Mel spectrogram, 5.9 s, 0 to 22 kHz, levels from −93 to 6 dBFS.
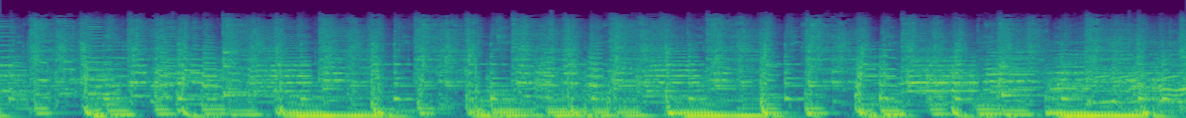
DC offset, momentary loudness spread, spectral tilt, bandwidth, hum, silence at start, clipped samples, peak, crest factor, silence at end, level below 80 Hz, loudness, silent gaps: under 0.1%; 4 LU; -5 dB/octave; 13 kHz; none; 0 s; under 0.1%; 0 dBFS; 12 dB; 0 s; -16 dBFS; -14 LUFS; none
